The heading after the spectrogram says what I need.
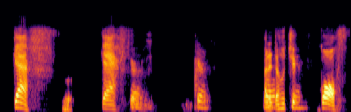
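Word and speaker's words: كاف: যেমন লিখি না কয় জফলা এরকম কয় আকারে কাফ হ না না ক্যাফ ক্যাফ আর এটা হচ্ছে কফ এটা হচ্ছে কফ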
